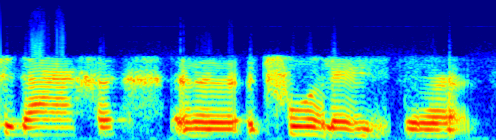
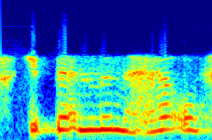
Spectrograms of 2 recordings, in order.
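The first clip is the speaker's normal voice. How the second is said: higher, adoring hen; flattering hen; 10 semitones higher than usual. Acted. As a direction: gush over your hero. Kip flattering.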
